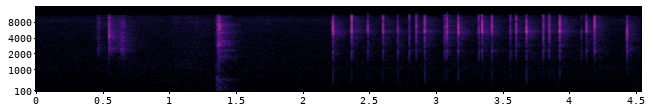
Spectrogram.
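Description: A small, dry, solid rectangular bar of cream soap is held in the hand while long painted nails tap it. A metal utility knife blade then scrapes and shaves it in a quick run of crisp, bright, clicking cuts. Each cut stops short with almost no ring, over a quiet background.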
